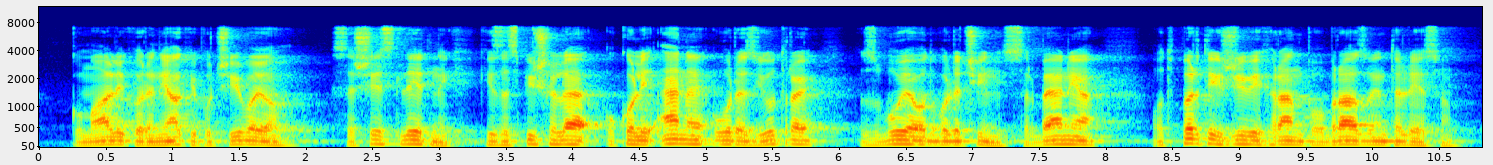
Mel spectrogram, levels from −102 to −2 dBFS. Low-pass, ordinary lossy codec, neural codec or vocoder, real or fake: 7.2 kHz; none; none; real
